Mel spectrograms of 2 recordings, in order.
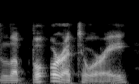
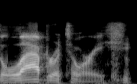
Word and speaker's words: laboratory: talking about drop syllables the first time you said it you said laboratory and the second time you said it you said laboratory the second time is better you didn't pronounce it the same both ways the second way is better Laboratory drop that syllable you're going to gain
